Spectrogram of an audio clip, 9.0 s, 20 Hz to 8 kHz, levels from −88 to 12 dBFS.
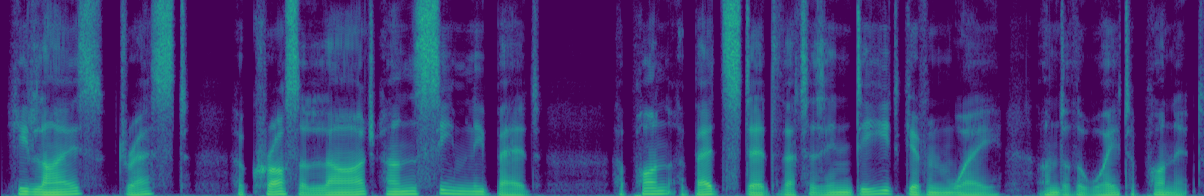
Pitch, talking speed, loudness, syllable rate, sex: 95 Hz, 140 wpm, -21 LUFS, 4.2 syllables/s, male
